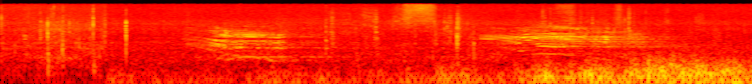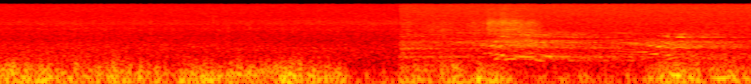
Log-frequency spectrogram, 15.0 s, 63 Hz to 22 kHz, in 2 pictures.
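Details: At the peak of the red deer rut on a hot day, at least three to six stags on a meadow and grass field about 120 m away, by a forest, give drawn-out groaning roars in bouts, with wind rumble.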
